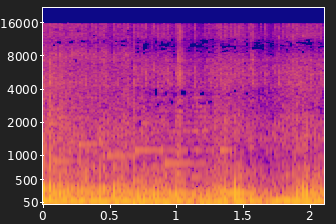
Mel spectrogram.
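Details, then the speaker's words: Can-Am Outlander 570 ATV at idle only: soft pops in the air box, RPM fluctuating, and the engine stalls on its own; it runs fine in high and low gear and restarts immediately; cause unknown. "I don't know if y'all hear that popping sound inside the air box but RPM's fluctuating not too sure what it is and it just turned off on its own"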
